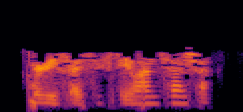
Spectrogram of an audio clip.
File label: Police Dispatch, scanner; Police 1 Dispatch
